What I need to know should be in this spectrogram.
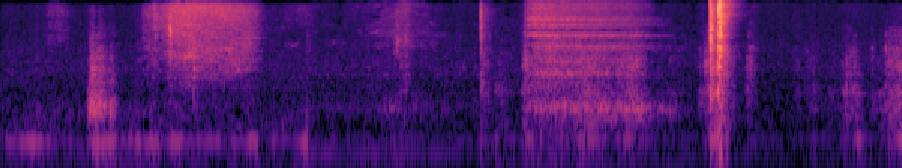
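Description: Small metal magnet balls click and clatter against each other.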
